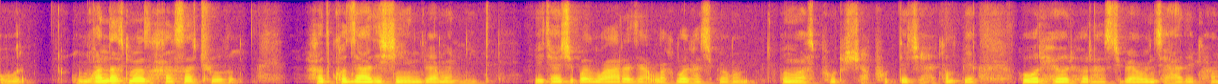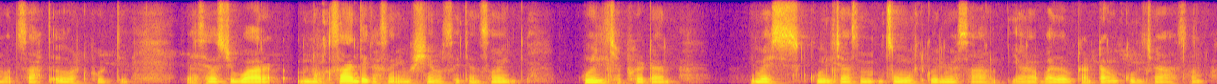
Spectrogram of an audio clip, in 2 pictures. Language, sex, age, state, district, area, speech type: Kashmiri, male, 30-45, Jammu and Kashmir, Shopian, rural, spontaneous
